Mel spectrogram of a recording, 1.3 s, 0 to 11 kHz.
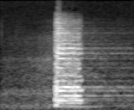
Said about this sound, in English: First, you got to double it up. Add a second guitar. And then add some chorus. Now we're in the 80s. Yeah. Put some reverb on it.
